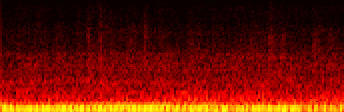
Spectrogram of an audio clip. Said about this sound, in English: If you saw my live yesterday, you saw us leaving on two tour buses, one of which I'm on right now.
